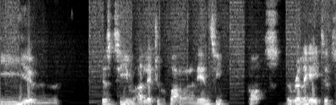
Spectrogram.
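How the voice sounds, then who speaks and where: With music in the background, a man speaks in fairly even intonation. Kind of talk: gaming commentary. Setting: low-quality microphone. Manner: hesitant, many filler words.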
